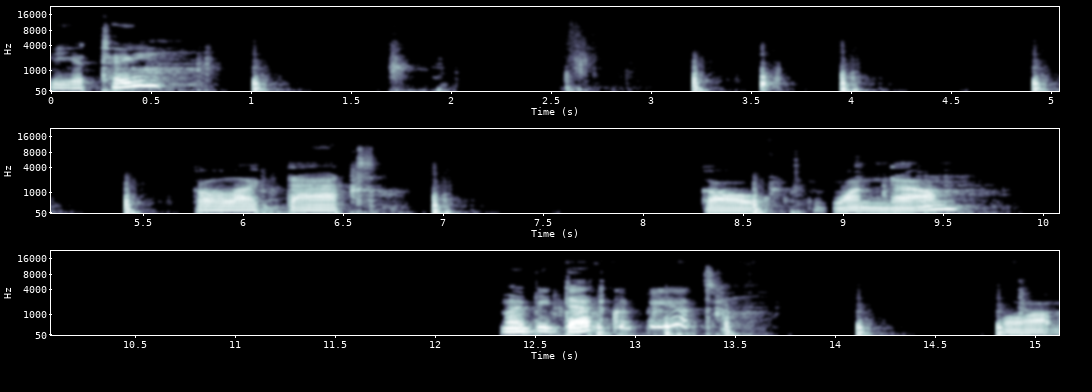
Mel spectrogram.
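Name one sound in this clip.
Blocks knock softly as they are placed one after another.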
